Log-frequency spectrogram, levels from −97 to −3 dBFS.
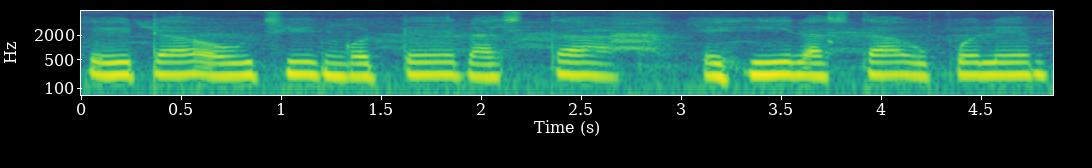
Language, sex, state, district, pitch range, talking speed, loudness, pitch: Odia, female, Odisha, Malkangiri, 205-220 Hz, 100 wpm, -13 LUFS, 215 Hz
